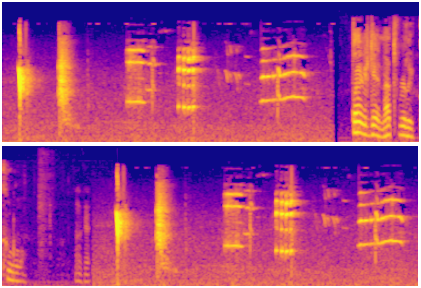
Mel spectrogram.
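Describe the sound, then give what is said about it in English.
Rich Little imitates a woodpecker call with a run of sharp, high whistled chirps and trills, a fluttering warble midway, then repeats the same sequence, with brief speech between the calls. “This is actually not a bird. This is Rich Little. And he's making a bird.”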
